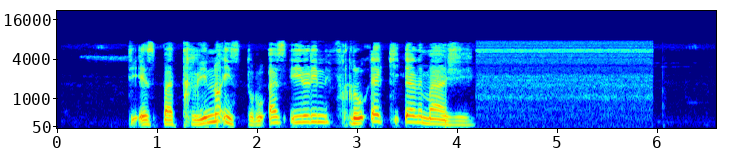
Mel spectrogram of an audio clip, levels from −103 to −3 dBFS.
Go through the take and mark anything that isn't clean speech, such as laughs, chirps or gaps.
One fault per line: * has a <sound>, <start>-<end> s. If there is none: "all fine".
all fine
